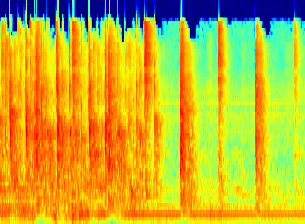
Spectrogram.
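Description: Live band playing amplified music: a drum kit with cymbal strikes over a held guitar and bass note. The hits are dense for about three seconds, then thin to a few spaced strikes.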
